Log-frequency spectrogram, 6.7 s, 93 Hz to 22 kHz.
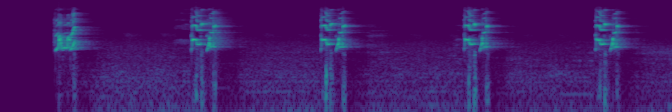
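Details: Fighter lovebird of the contest type, kept for bird competitions, giving loud, harsh, high squawks spaced about every 1.4 seconds, each a short buzzy burst, with quiet room noise between.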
